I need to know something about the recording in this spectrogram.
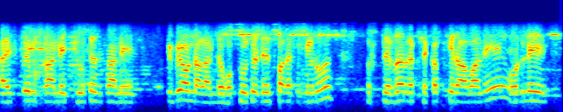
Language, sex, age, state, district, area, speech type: Telugu, male, 18-30, Telangana, Vikarabad, urban, conversation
